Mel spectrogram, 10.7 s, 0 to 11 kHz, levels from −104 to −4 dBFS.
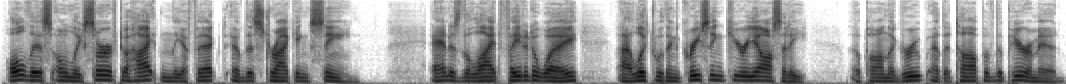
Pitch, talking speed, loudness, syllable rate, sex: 145 Hz, 180 wpm, -18 LUFS, 5.4 syllables/s, male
